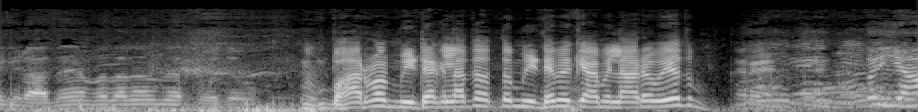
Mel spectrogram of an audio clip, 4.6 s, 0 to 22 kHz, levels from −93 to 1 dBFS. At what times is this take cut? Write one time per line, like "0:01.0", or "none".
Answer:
0:03.7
